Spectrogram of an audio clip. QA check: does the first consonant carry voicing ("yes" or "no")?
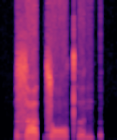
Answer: yes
